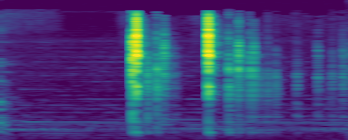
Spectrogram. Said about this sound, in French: Comme ça, tu jettes les dés.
